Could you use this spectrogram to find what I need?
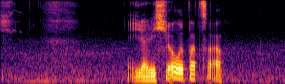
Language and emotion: Russian, neutral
